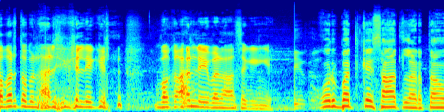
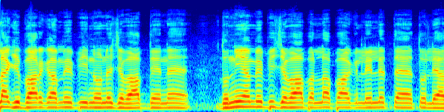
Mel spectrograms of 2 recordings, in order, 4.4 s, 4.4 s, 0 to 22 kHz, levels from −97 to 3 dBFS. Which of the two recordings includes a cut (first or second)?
first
